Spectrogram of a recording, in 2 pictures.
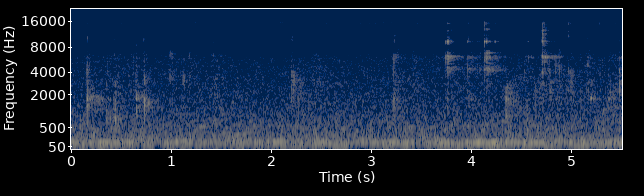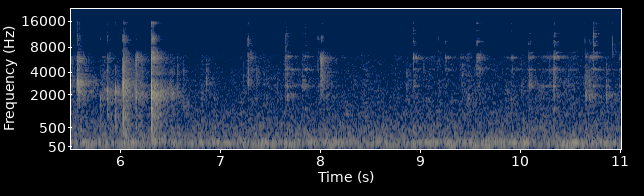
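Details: Indoor cat munching crunchy food up close: a steady run of quick, dry crunching clicks, roughly three or four per second, growing louder and denser midway before settling back to softer chewing.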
